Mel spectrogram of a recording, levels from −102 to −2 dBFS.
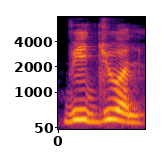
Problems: none marked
